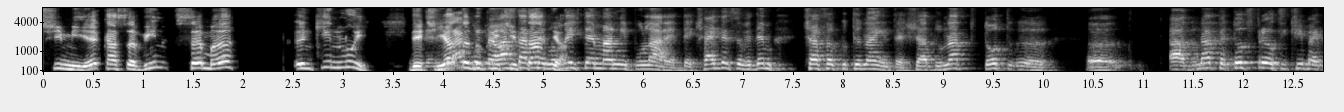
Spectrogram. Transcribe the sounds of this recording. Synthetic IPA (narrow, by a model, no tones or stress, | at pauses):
ʃimije̞kasəvinsəmə | ɨŋkʲinluj | d̪e̞dt͡ʃjaəd̪up̪aivait̪ɾasenume̞ʃt̪e̞manipulaɾe̞d̪e̞t͡ʃʲhajd̪e̞sʲsəve̞d̪e̞mt͡ʃeafəkut̪ɨnaint̪e̞ʃiaːd̪unat̪ːo̞t̪ | ə | aːd̪unat̪̚pe̞t̪o̞t̪sʲpɾe̞o̞t̪sit͡ʃejmaj̪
